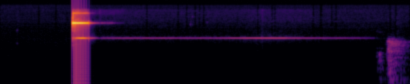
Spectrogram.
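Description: A small bell struck once, its clear tone ringing on and fading over about four seconds; it signals the start of a moment of silent prayer.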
